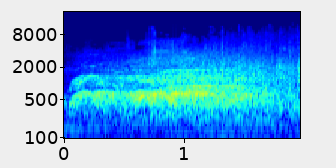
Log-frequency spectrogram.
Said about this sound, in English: Didn't expect that to get such applause, but just to tell you who I am a supporter of our military.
